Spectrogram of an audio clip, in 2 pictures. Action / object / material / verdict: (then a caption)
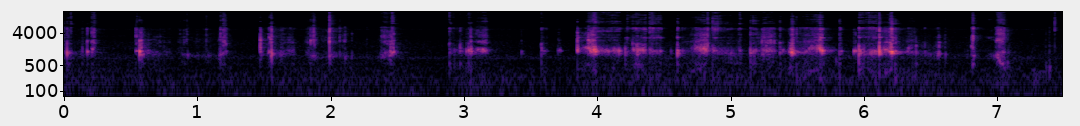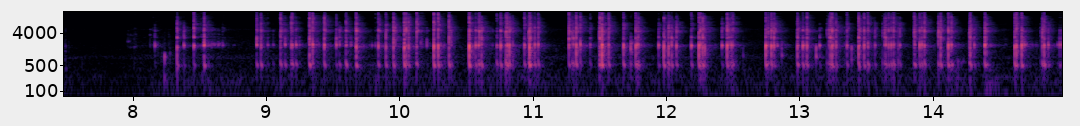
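tap / small glass bottle with cap / glass / none. Fingertips and short nails tap and scratch quickly on the sides and black cap of a small, hollow blue-green glass bottle, likely a perfume or cologne bottle. Sparse, light clicks and scratches give way after a brief pause to a dense run of fast, sharp taps with a bright, glassy clink around 1.8 kHz.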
